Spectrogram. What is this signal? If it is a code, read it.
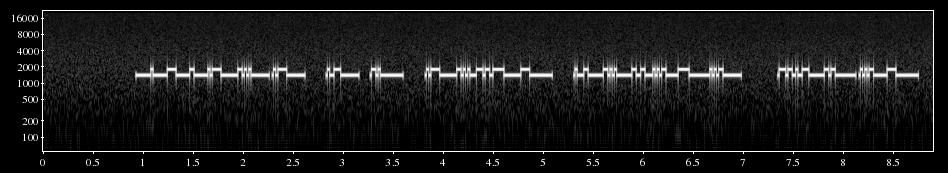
TTY/TDD text telephone tones (45.45 baud Baudot), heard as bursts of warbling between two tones, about 400 Hz shift, 1600 Hz centre. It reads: OVEREAGER TOURISTS ALSO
